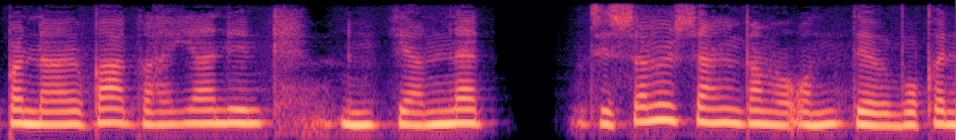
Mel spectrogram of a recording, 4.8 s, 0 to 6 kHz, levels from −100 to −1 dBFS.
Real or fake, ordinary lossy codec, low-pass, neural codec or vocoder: fake; none; 5.4 kHz; codec, 16 kHz, 0.5 kbps, FunCodec, trained on LibriTTS, 25 frames a second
